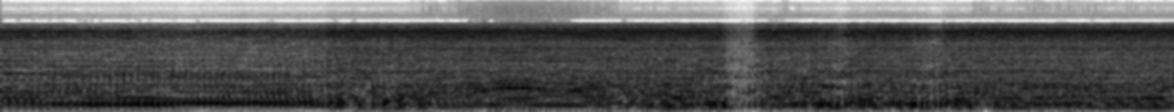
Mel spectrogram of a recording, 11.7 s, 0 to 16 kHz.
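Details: Motorized bicycle two-stroke, turbo version 4, after jetting fix: a high, buzzy wail like a dental drill that climbs and drops cleanly through the revs with no stumble or bog; runs properly.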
